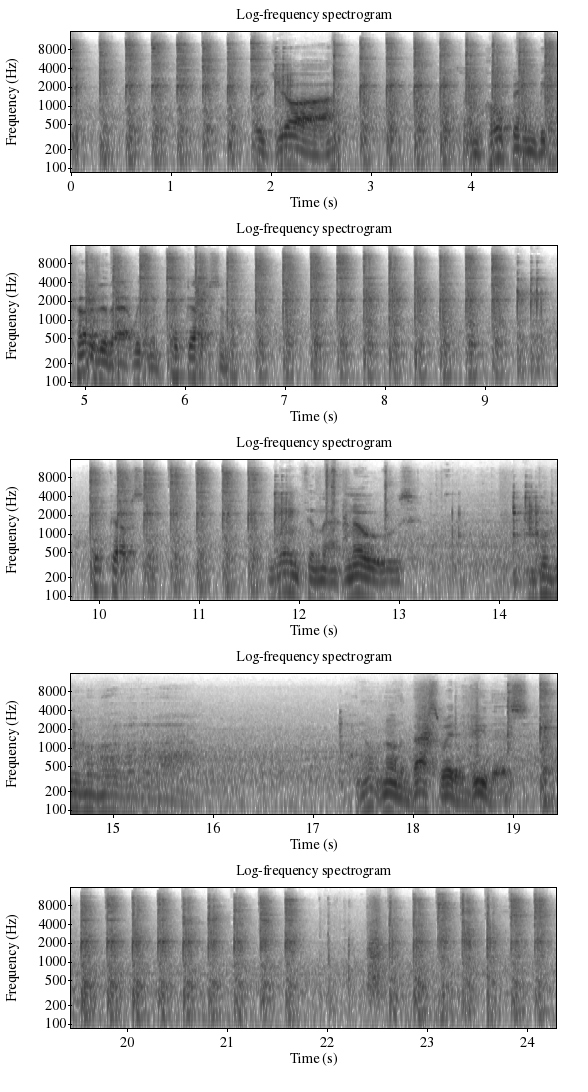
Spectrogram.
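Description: A hammer rings in quick, steady blows on hot metal on an anvil.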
